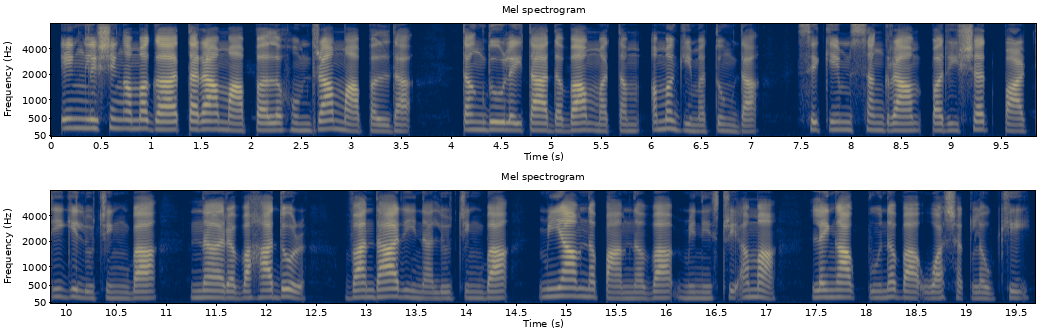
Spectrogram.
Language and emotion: Manipuri, neutral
